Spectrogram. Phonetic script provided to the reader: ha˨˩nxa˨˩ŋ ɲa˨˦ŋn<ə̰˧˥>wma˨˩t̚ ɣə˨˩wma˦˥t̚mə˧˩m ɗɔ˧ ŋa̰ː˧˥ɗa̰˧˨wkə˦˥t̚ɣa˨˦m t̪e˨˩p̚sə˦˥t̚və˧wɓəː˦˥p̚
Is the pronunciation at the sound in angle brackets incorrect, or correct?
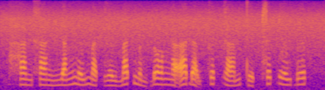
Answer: incorrect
